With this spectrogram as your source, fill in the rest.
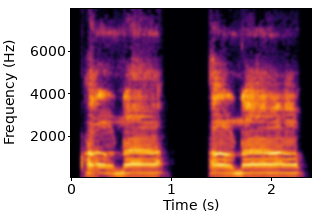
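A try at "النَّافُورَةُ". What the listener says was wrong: Tadi Al-Nafuroh, sekarang jadi An-Nafuroh.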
